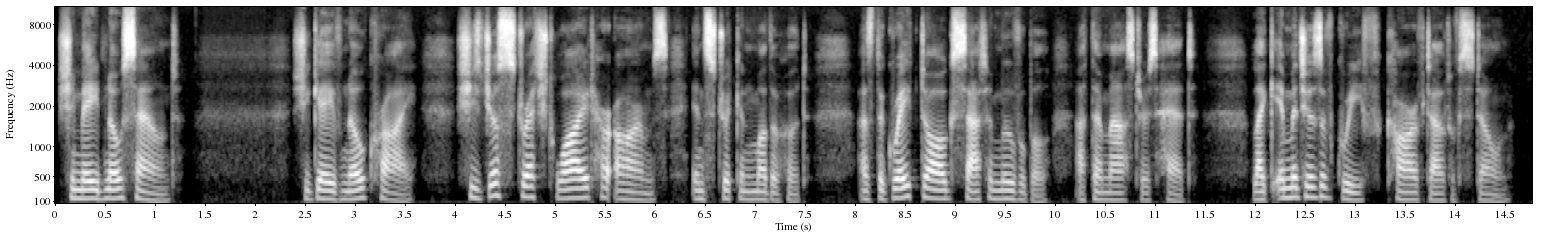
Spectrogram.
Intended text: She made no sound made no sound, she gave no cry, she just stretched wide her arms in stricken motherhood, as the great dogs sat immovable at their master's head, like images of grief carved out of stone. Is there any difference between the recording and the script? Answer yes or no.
yes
